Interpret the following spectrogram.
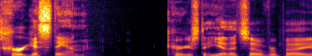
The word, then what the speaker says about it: Kyrgyzstan: You know, it's Kyrgyzstan.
